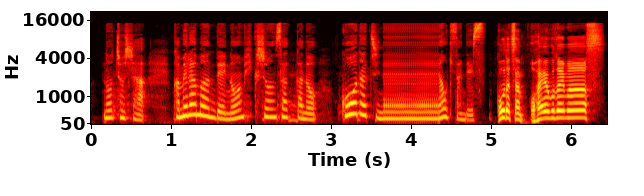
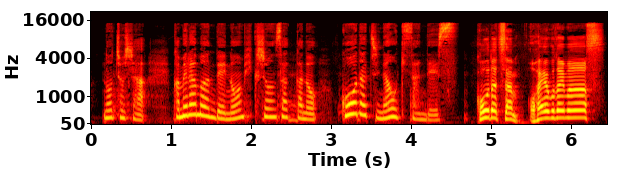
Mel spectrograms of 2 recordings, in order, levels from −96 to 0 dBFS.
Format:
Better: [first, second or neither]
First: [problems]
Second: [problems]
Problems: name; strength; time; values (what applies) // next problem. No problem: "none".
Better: second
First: audio freezing; at 3.5 s for 0.5 s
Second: none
